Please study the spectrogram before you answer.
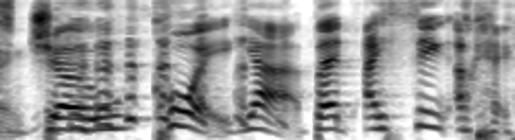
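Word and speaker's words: Jo Koy: his name sometimes just I think it's John and it's not John it's Joe Joe Joe Koy yeah but I think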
